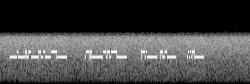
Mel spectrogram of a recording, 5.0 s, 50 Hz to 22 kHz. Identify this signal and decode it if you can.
TTY/TDD text telephone tones (45.45 baud Baudot), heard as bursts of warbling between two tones, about 400 Hz shift, 1600 Hz centre, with phone line noise. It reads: WITH THIS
